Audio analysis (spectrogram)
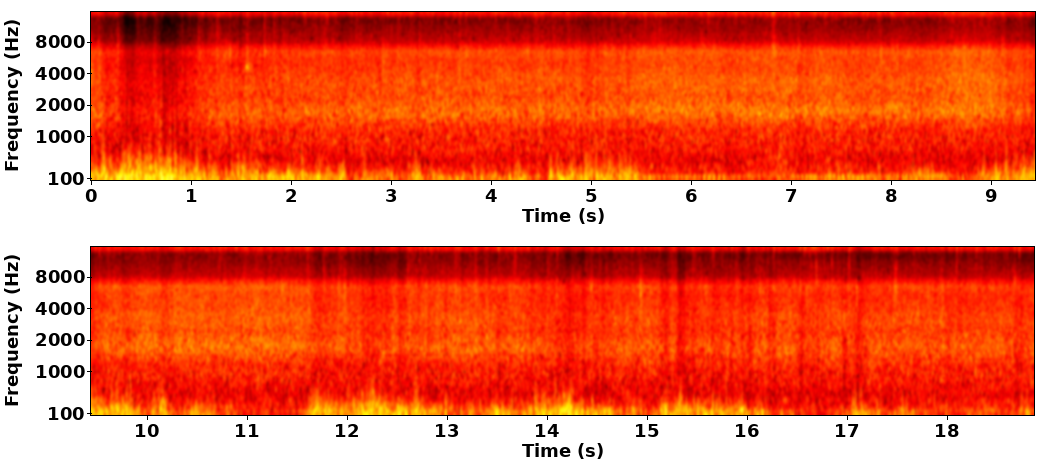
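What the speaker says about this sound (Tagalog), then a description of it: "Sobrang lakas naman ng hangin kong yan." Strong typhoon wind and driving rain roar without pause in Pampanga, gusts surging and easing throughout in a loud, dense wash.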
